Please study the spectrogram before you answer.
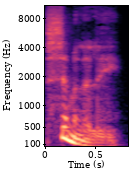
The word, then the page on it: similarly: British English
